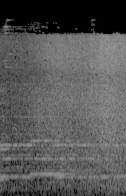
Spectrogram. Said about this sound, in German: Am Strand entdeckst du nun große Muscheln. Es sind die Muscheln, die du ans Ohr legen kannst und darin ein Rauschen hörst. Nimm dir nun eine Muschel und halte sie an dein Ohr.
